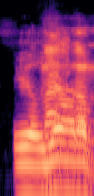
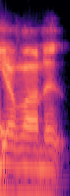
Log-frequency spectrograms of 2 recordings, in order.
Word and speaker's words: Iyanla: Man, yeah, that was Ilyana Van Zant shit. Ilvana. I can't pronounce her Iyanla goddamn. Van Zant. Iyanla Van Zant.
